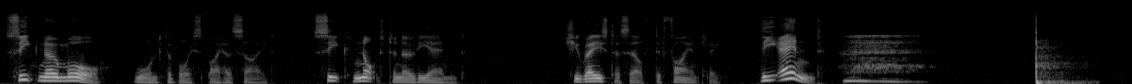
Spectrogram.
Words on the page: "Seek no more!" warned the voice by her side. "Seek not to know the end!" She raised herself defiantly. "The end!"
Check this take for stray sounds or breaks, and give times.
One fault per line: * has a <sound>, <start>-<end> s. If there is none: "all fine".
* has a sniff, 8.4-9.4 s
* has a thud, 10.3-11.0 s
